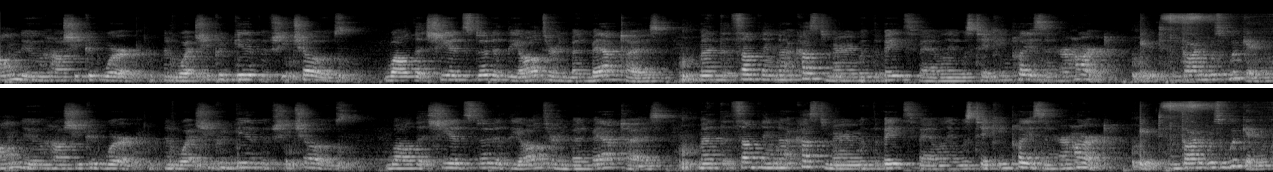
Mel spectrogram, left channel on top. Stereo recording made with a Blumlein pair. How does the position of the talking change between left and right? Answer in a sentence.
In this clip you hear the talking travel towards the right.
